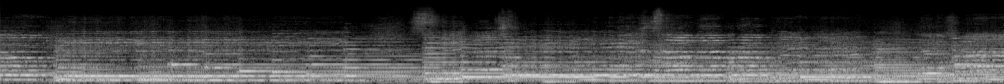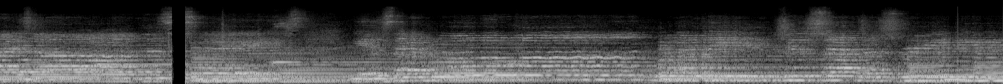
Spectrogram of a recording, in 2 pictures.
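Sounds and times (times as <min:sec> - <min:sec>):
church choir singing: 0:00.0 - 0:20.0
piano: 0:00.0 - 0:20.0.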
